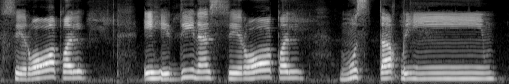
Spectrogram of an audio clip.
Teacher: را کو بھی موٹا پڑھیں گے اور تو کو بھی موٹا پڑھیں گے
